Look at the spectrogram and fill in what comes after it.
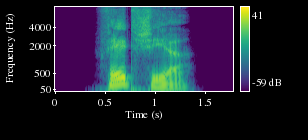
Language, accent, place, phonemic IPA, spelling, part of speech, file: German, Germany, Berlin, /ˈfɛltˌʃɐ̯/, Feldscher, noun, De-Feldscher.ogg
- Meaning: 1. barber surgeon, field surgeon 2. feldscher, physician assistant in the GDR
